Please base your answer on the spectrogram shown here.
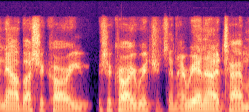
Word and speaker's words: Sha'Carri: She's fucking, somebody mispronounces her name. She's like, it's Sha'Carri. Like dude, she's the fucking boss. I love Sha'Carri Richardson.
